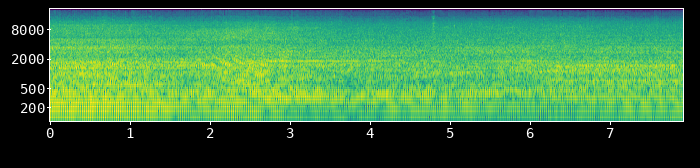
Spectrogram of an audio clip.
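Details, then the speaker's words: TACKLIFE 1800 W (2250 W surge) inverter generator, new, first start: quiet, even low-speed hum with a soft steady pulse, idling smoothly in eco mode; normal. "that's eco mode. That's if you're just trying to run a couple of DC things. Then it's really quiet."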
